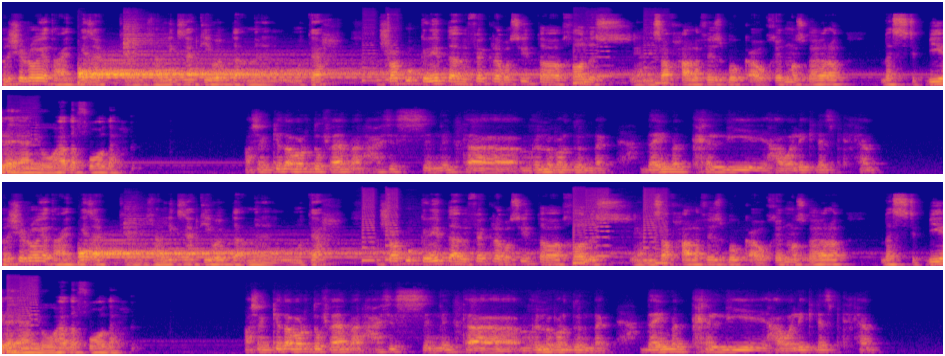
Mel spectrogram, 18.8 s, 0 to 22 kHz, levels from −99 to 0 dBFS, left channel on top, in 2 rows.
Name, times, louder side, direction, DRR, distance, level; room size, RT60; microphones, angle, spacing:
voice 1, 0.0-3.4 3.7-8.4 8.8-10.6, left 1 dB, 15° left, 1.0 m, -31 dB
sound 1, 0.8-7.8, left 3 dB, 75° left, 0.5 m, -31 dB
sound 2, 3.6-4.2 5.7-6.1 6.4-6.9 9.5-9.8, right 4 dB, 40° right, 0.5 m, -38 dB
voice 2, 11.8-18.1, right 2 dB, 90° right, 1.3 m, -33 dB
4.1 x 2.8 x 4.5 m
head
